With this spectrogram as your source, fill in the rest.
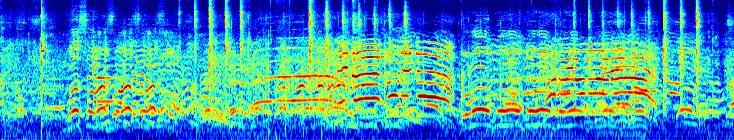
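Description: Children shout and cheer loudly close by, outdoors.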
